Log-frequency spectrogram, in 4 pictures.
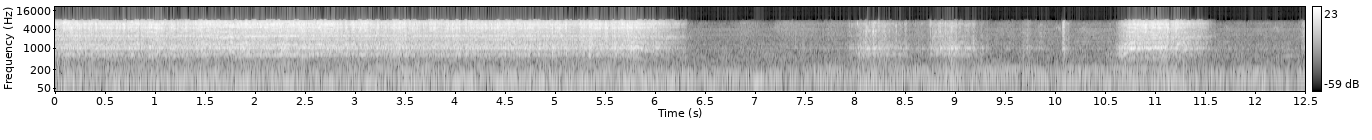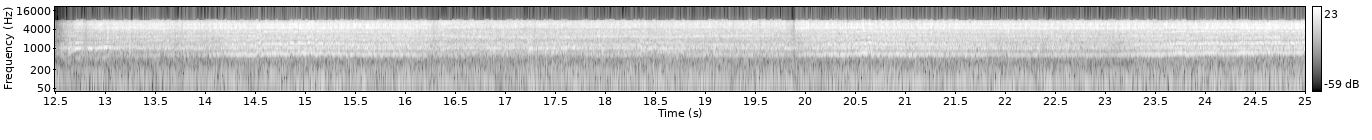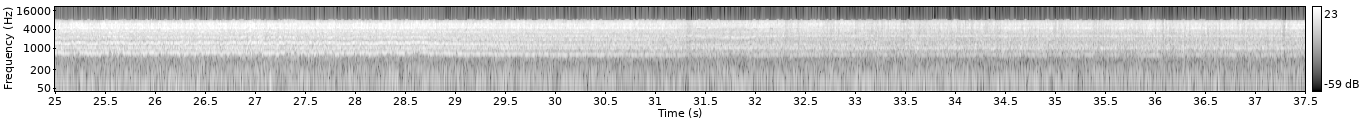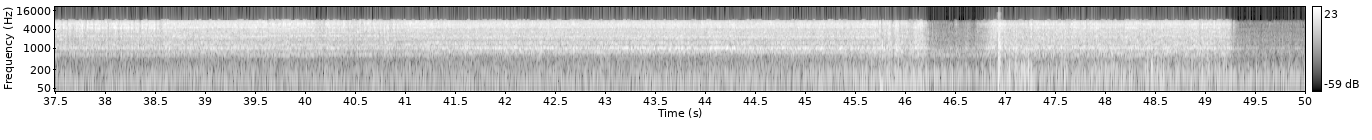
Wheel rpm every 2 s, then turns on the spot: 160, 160, 150, 30, 10, 20, 60, 160, 160, 160, 160, 160, 160, 160, 160, 160, 160, 160, 160, 160, 160, 160, 160, 100, 130.
8-10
